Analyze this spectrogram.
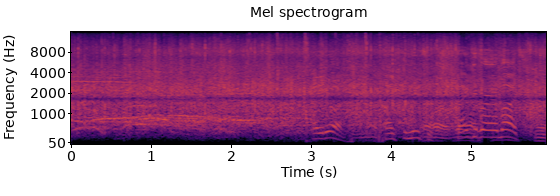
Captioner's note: applause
